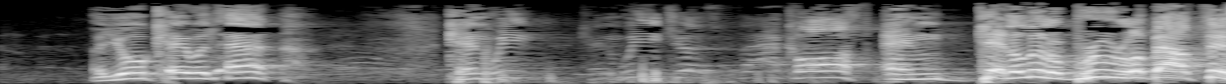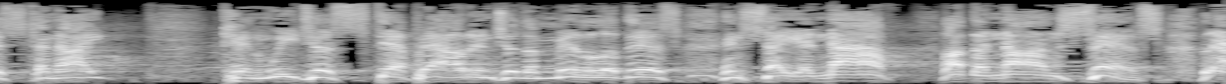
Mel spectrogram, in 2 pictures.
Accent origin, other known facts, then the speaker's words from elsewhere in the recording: Baton Rouge, Louisiana, United States; I'm from Baton Rouge. I can talk about it.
